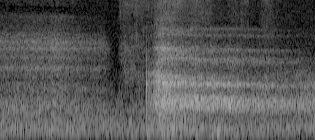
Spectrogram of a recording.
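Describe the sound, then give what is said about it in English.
One slow, airy deep breath, faint and unhurried, with a soft hiss underneath and no talking. “Let's take a good deep breath.”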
